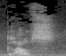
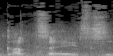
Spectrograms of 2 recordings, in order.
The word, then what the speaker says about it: Glauce: And she's taken as her squire a Glaus, or Glauce, G-L-A-U-C-E, Glauce, Glauce, Glauch. You could probably see how to spell it if he rhymed it anywhere.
